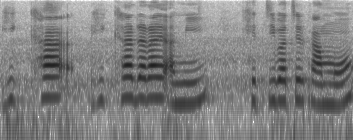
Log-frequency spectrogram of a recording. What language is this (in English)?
Assamese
